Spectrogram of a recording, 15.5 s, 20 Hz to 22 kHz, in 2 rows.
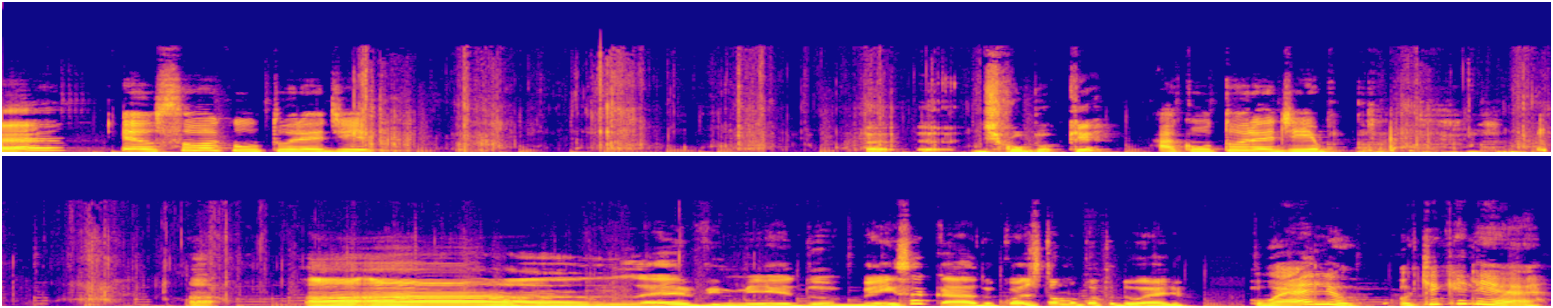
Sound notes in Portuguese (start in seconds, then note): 1.8 crunch; 6.8 crunch crunch crunch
